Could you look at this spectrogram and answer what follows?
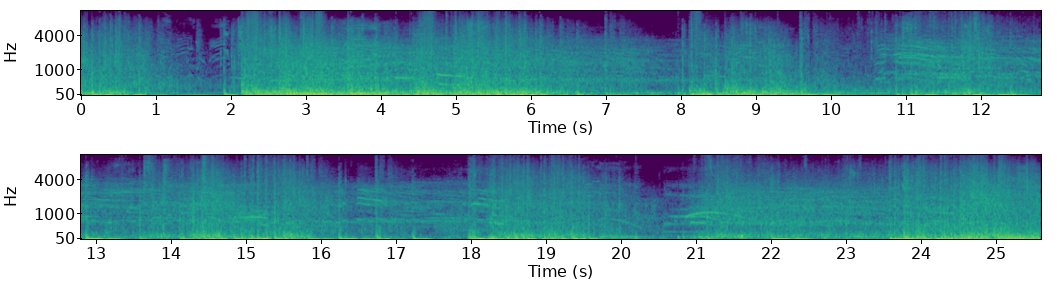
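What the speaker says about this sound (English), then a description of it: "Hoffman and Bass, both those artillery units are blasting away." Artillery firing in the Civil War strategy game Ultimate General: Civil War, dense rolling cannon and musket volleys in long loud bursts with brief lulls between them, a voice talking over part of it.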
